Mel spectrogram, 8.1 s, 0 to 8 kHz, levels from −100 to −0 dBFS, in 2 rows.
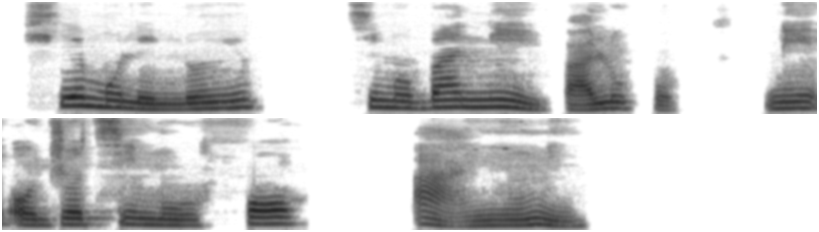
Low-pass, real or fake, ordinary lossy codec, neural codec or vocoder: none; real; none; none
